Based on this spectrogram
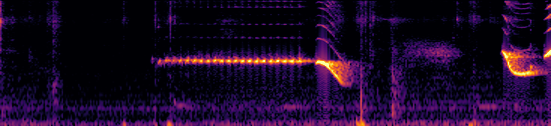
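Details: Common iora song intended to provoke rivals: a long, steady, slightly pulsing whistled note held about a second, dropping into a swooping downslur, then a short upward whistle.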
